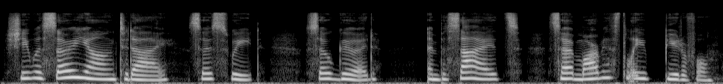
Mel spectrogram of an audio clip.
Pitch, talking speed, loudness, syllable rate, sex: 250 Hz, 125 wpm, -17 LUFS, 3.9 syllables/s, female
